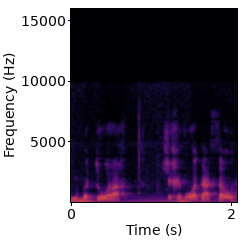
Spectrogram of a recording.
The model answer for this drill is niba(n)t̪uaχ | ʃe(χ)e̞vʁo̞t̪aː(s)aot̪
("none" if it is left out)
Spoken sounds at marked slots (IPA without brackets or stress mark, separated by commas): none, χ, s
